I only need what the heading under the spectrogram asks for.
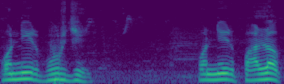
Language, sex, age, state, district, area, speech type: Gujarati, male, 60+, Gujarat, Rajkot, urban, spontaneous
